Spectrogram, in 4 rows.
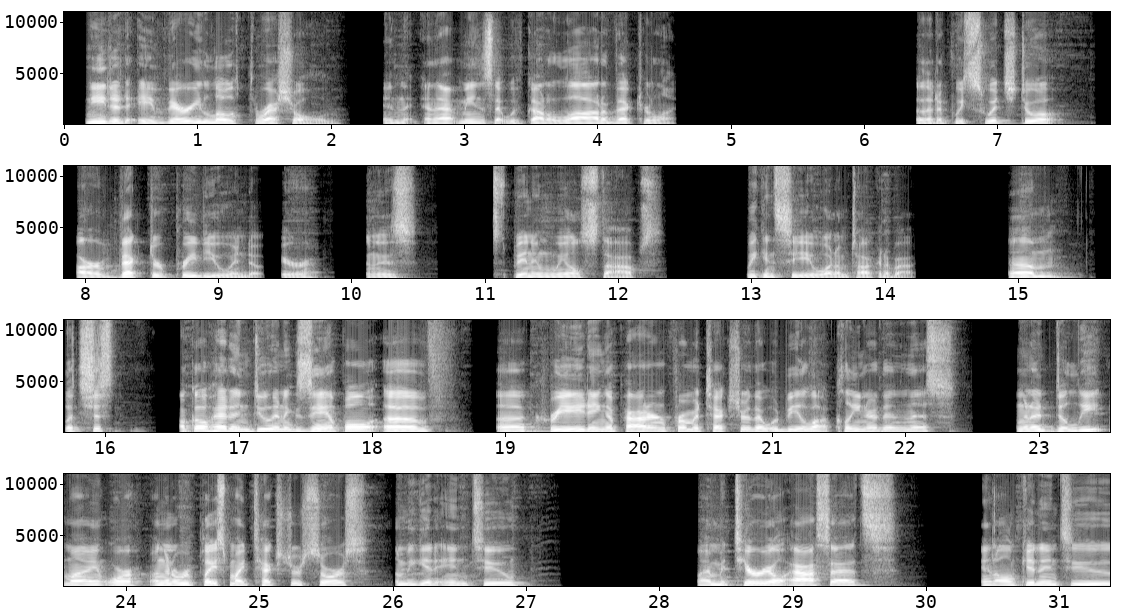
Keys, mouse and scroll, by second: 4.7 click, 7.7 click, 21.7 click, 22.7 click, 26.3 middle click, 26.8 middle click, 27.7 click, 29.0 click, 29.5 click, 30.5 middle click, 31.1 middle click.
